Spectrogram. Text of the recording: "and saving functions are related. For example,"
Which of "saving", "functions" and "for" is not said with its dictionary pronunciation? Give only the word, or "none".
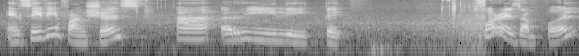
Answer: functions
